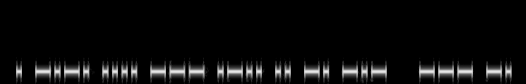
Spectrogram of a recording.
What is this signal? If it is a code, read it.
Morse code, heard as a keyed tone, about 25 wpm, 600 Hz. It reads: ECHOLINK ON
